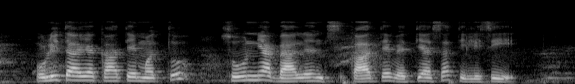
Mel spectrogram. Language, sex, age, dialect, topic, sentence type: Kannada, female, 31-35, Central, banking, question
